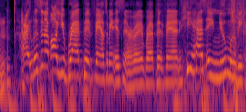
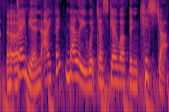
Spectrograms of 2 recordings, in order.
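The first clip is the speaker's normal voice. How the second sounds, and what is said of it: Australian accent imitating Margot Robbie. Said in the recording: “this is my Australian accent, y'all.”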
